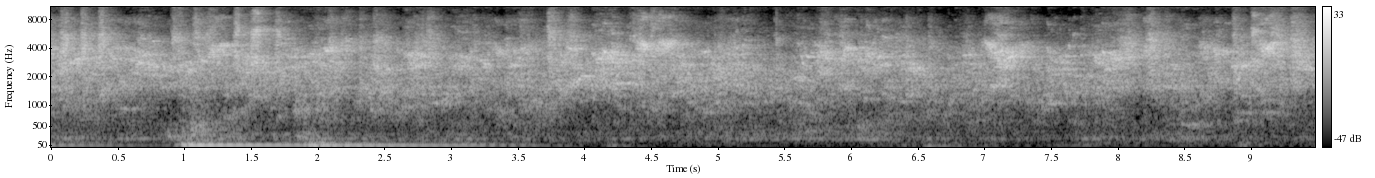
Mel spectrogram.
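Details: Budgerigars chattering, played to bring pet birds into breeding condition; dense, scratchy squawks and warbling chirps overlapping continuously, with a brief low hum early on.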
